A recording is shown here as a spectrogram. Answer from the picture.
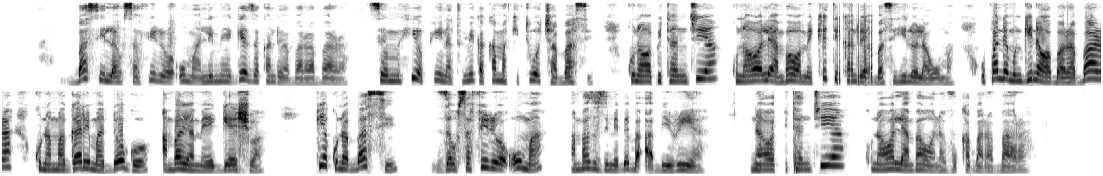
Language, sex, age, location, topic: Swahili, female, 25-35, Nairobi, government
